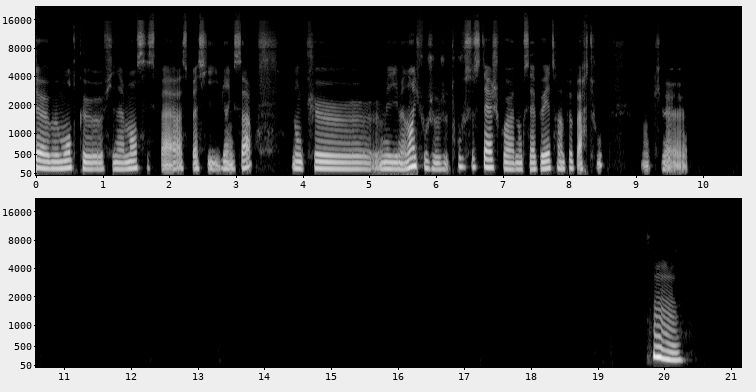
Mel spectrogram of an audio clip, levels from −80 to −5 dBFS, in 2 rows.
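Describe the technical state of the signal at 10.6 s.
A short stall from a late packet runs from 10.59 to 10.64 s: the jitter buffer emptied, so about 28 ms of speech is stretched, briefly held with a slight buzz or dip, before resuming intact.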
